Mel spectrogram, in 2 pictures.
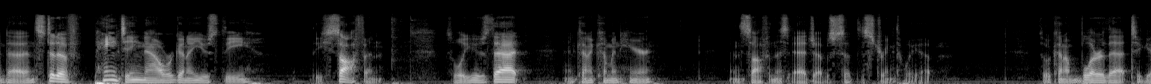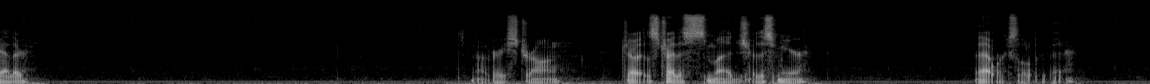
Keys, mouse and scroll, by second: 0.0 click, 4.0 click, 5.4-5.9 scroll up 2, 5.9 scroll up 2, 6.0 click, 7.0 click, 8.2 click, 9.2 click, 10.3 click, 10.6 click, 10.8 click, 11.4 click, 12.1 click, 13.2 click, 14.3 click, 14.7 click, 15.1 click, 15.3 middle click, 16.0 click, 18.8 click, 19.5 click, 20.2 click, 20.6 click, 21.3 click, 21.6 click, 22.0 click, 22.6 click, 22.9 click.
